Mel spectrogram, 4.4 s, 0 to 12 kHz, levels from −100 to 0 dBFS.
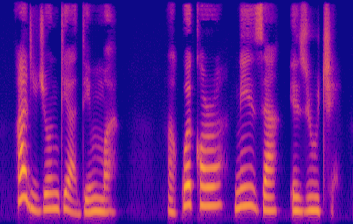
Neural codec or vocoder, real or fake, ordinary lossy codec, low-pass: codec, 24 kHz, 0.9 kbps, WavTokenizer, large speech release; fake; none; none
